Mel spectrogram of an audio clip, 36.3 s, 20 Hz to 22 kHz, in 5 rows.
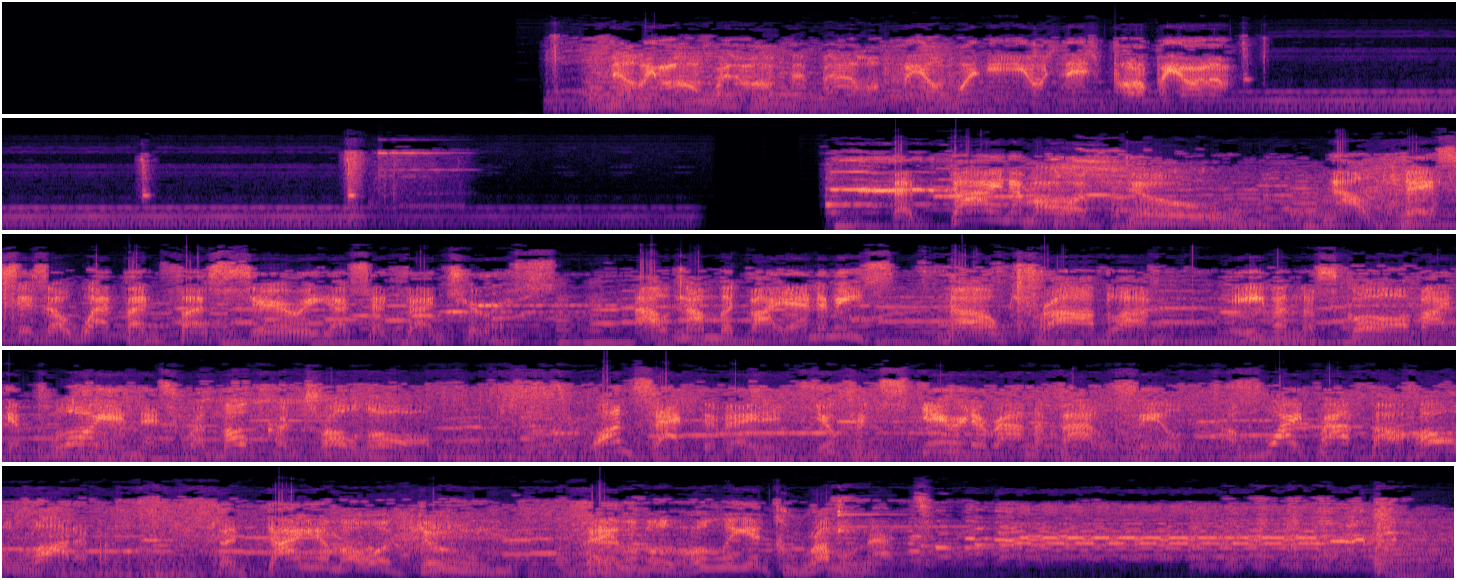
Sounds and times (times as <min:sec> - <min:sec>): Music: 0:02.7 - 0:06.2, 0:11.4 - 0:36.3
Speech: 0:03.0 - 0:06.2, 0:11.8 - 0:24.0, 0:24.8 - 0:29.6, 0:30.2 - 0:33.8.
